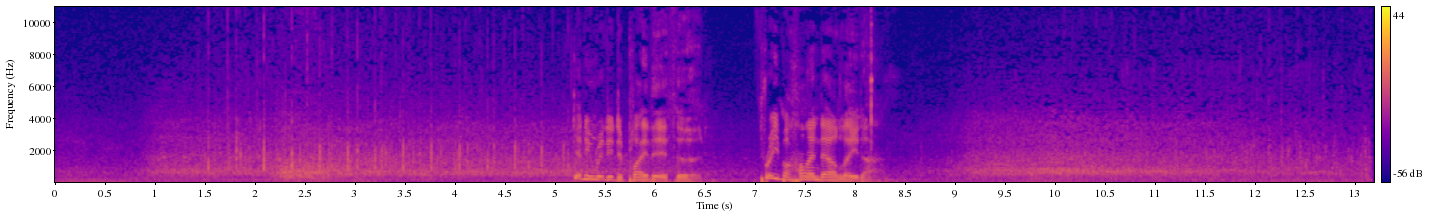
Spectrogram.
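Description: A crowd cheers and applauds outdoors.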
